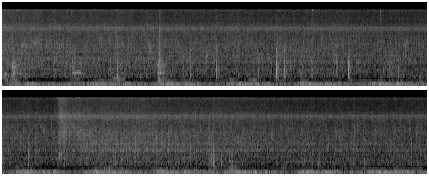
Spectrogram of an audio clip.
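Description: Food frying in a pan during Saraswati Puja cooking in a Bengali home, a steady sizzle heard from a distance with faint scattered clinks, continuous and even, no voices.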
